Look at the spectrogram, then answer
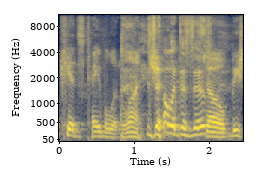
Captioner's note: laughing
